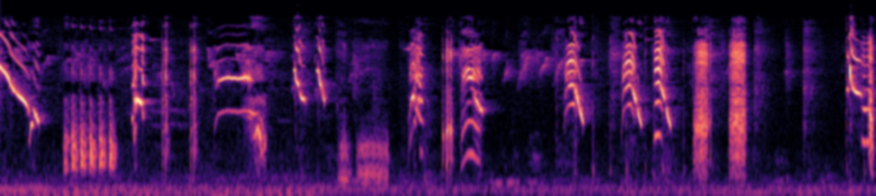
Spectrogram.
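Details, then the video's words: Common hill myna full varied song, a lure for other hill mynas: rattling buzzes, a harsh nasal burst, sharp falling whistles and loud squawks in an irregular sequence. "JALAK NIAS SUARA FULL ISIAN NEMBAK NEMBAK||PALING JOS BUAT PANCINGAN JALAK NIAS YANG LAIN!!"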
